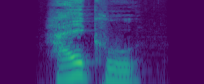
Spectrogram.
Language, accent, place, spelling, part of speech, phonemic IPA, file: German, Germany, Berlin, Haiku, noun, /ˈhaɪ̯ku/, De-Haiku.ogg
- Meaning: 1. haiku (Japanese poem of a specific form: 3 lines of 5, 7, and 5 syllables) 2. haiku (poem in any language of the same form)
